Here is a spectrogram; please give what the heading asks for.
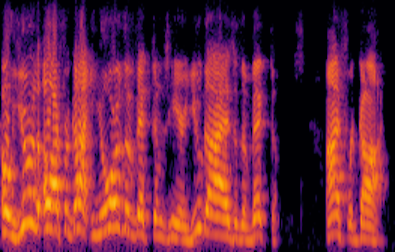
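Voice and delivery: acted patronizing, condescending, dismissive tone. Imitating the one who brushes off criticism: imitating Dan Shaheen condescendingly. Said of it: "condescendingly just brushes that all aside".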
